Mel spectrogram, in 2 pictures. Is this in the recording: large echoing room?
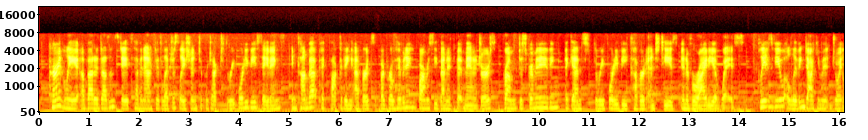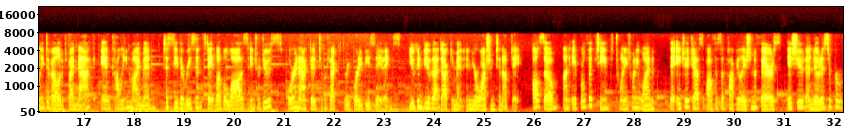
no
